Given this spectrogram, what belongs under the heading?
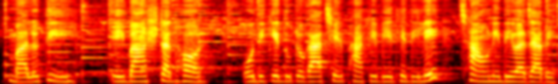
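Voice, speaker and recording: A woman's voice: mid-range voice, little pitch movement, moderate pace, fairly bright tone, faint music behind, natural voice. A woman voicing a determined, fed-up village daughter-in-law in a cartoon, speaking in an earnest, resolute way. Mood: firm reassurance. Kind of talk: cartoon voice acting.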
